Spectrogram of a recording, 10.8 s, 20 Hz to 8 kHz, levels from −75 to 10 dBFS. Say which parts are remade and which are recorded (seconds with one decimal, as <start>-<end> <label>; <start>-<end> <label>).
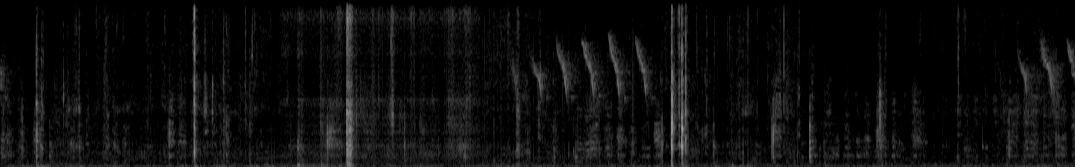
0.0-2.8 recorded; 2.8-4.8 remade; 4.8-10.8 recorded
